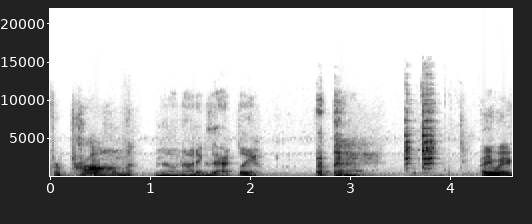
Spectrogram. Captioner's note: clears throat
